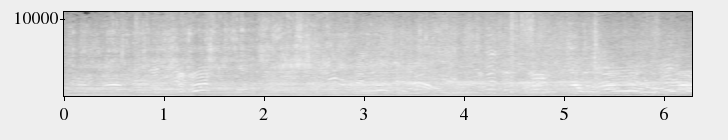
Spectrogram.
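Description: A motor vehicle's engine running at a steady pitch, fading out after about four seconds, under spectators' voices and shouts.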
